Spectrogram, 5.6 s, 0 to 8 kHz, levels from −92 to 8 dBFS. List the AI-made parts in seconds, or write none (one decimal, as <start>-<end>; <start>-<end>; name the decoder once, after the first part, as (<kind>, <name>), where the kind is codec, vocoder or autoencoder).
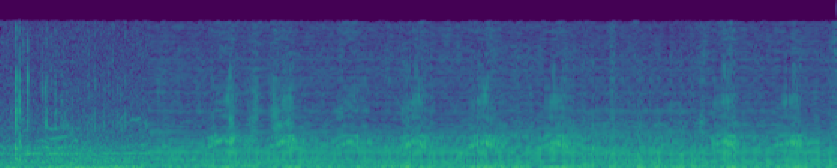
1.0-5.6 (vocoder, HiFi-GAN)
